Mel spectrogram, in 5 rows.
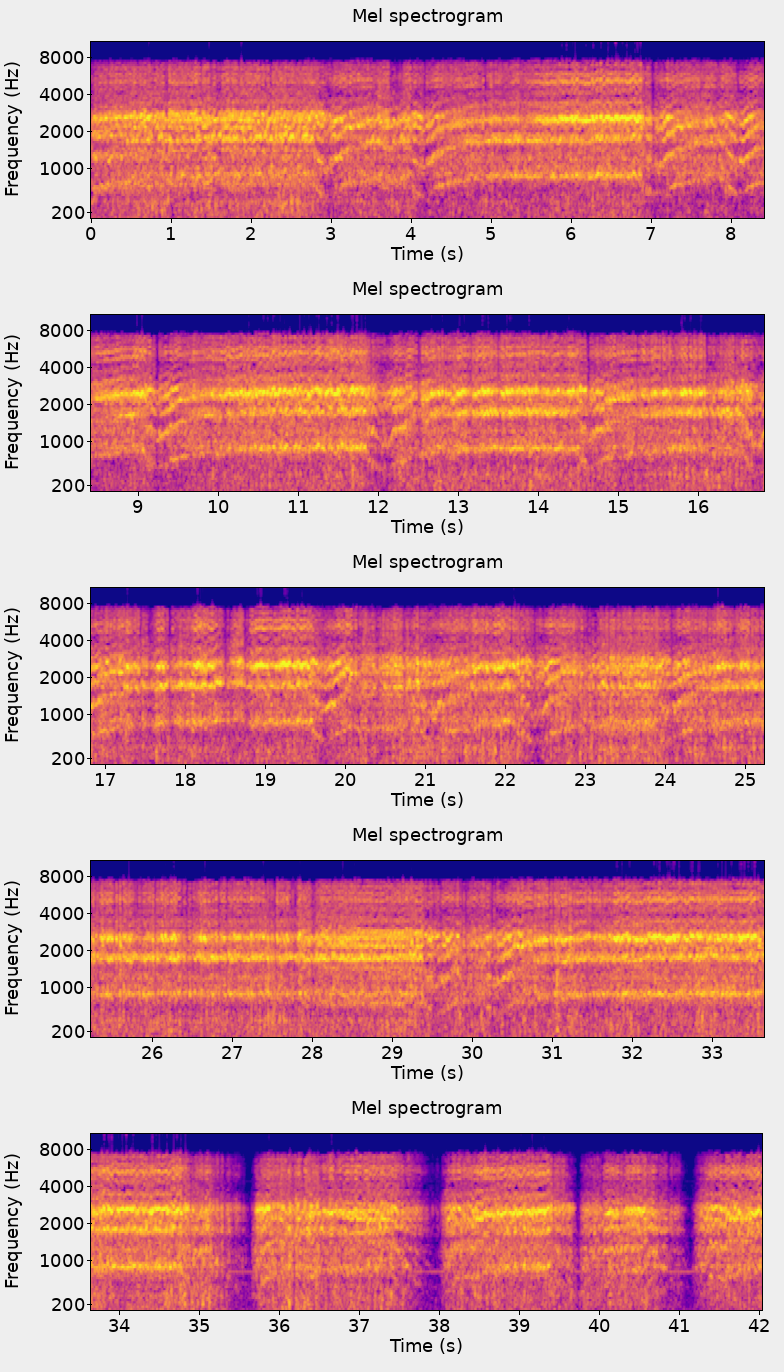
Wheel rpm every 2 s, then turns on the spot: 170, 200, 200, 190, 190, 200, 200, 210, 200, 210, 180, 190, 210, 230, 210, 200, 210, 140, 170, 150, 110.
none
